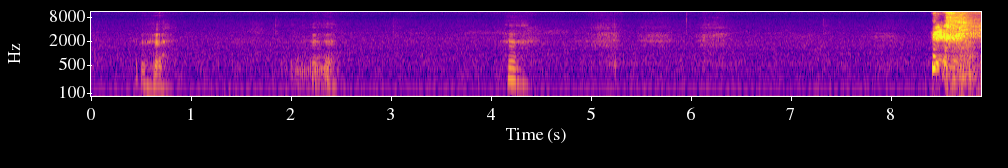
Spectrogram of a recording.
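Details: Induced sneezes from a man with a cold, itchy and snotty, while his partner blesses him: several soft breathy bursts then one loud sharp sneeze in a quiet room; cold sneezing.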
